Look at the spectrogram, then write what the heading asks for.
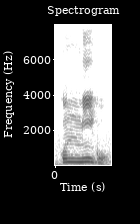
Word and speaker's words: conmigo: 그다음에 n이 mpv와 발음이 되면 m 발음이 된대요. 그 미음 발음. 꽃미고, 꽃미고, 꽃미고네. 꽃미고, 꽃미고. conmigo인데 꽃미고.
